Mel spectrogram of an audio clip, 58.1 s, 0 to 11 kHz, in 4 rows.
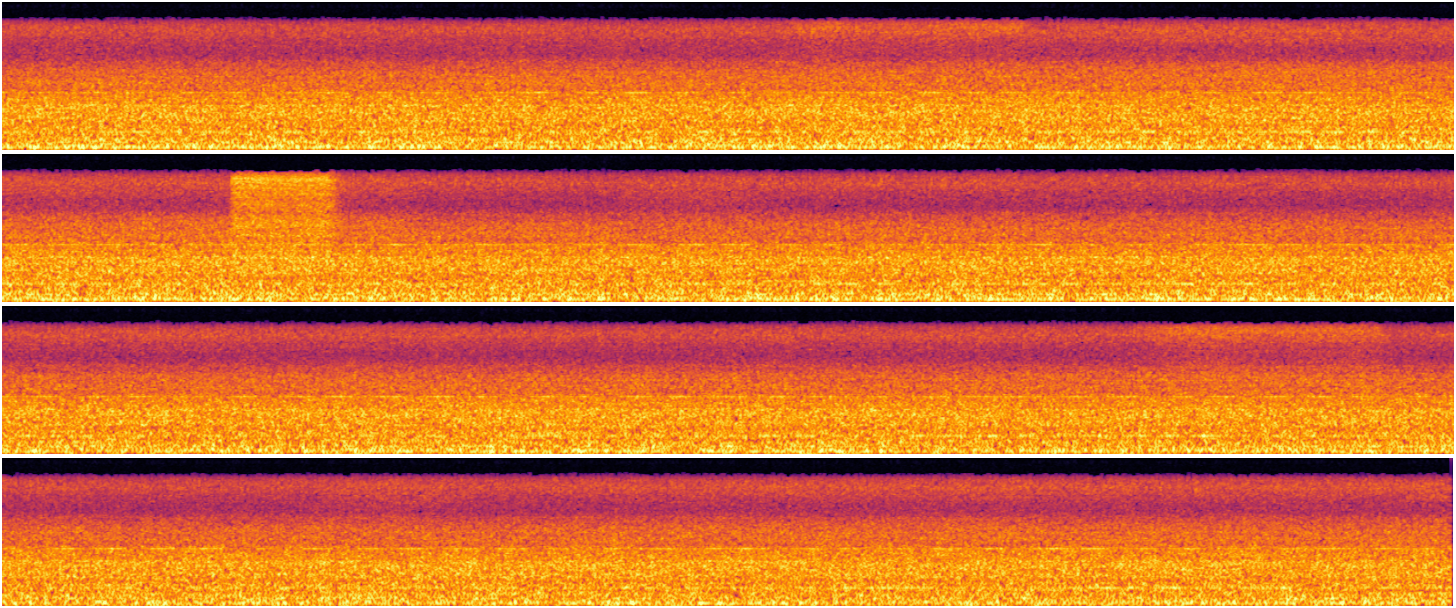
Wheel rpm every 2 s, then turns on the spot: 0, 0, 0, 0, 0, 0, 0, 0, 0, 0, 0, 0, 0, 0, 0, 0, 0, 0, 0, 0, 0, 0, 0, 0, 0, 0, 0, 0, 0.
none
